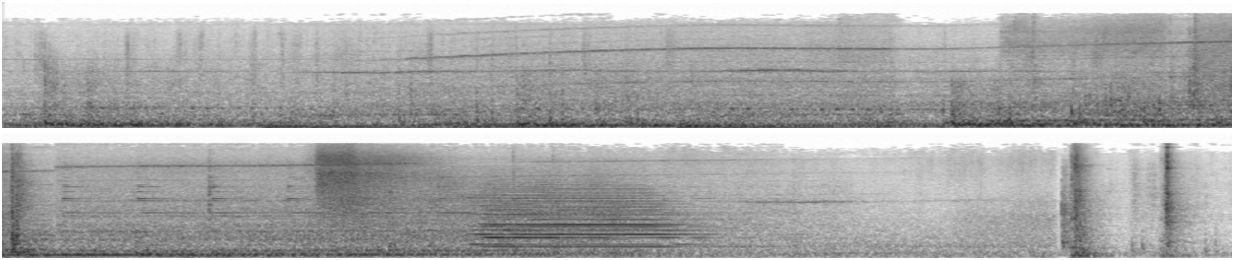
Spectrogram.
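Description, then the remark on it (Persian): A train pulls out with a steady heavy rumble and a rising mechanical whine, then sounds one long, loud horn blast. A couple of sharp clunks follow near the end. No one speaks. “قطار داره میره.”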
